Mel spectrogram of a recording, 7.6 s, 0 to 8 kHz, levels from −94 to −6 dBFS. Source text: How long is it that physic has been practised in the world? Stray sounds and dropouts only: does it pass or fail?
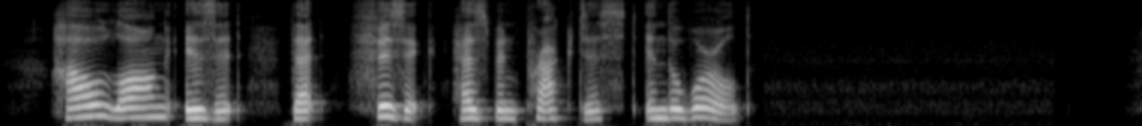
pass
